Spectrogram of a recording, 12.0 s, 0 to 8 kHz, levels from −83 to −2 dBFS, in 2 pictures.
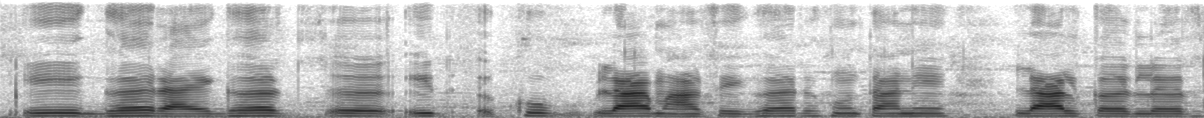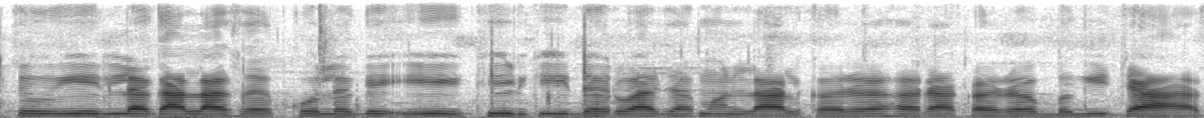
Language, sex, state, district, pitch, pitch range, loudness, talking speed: Halbi, female, Chhattisgarh, Bastar, 160 Hz, 155-170 Hz, -21 LUFS, 130 wpm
